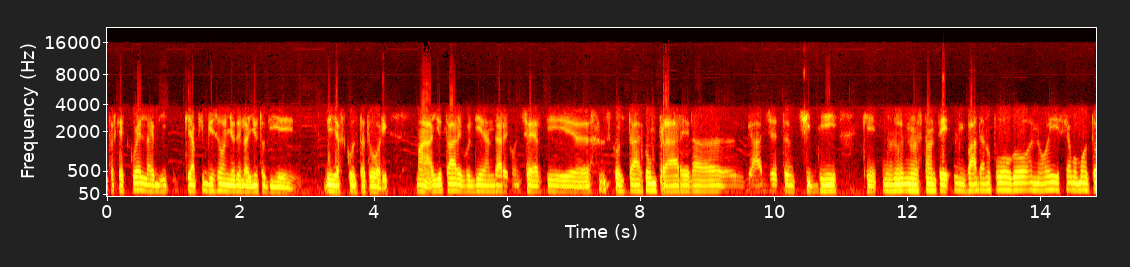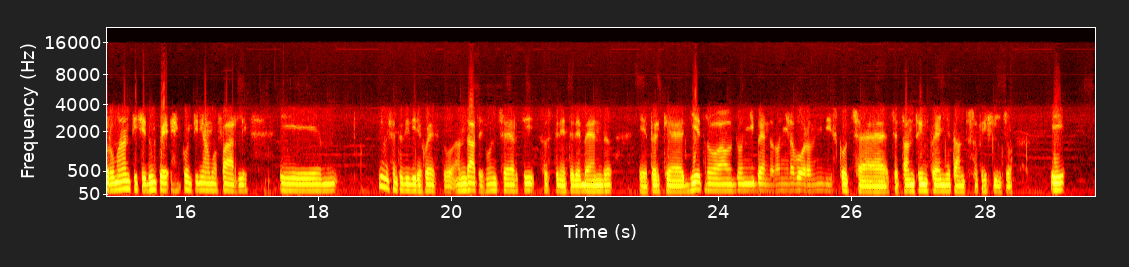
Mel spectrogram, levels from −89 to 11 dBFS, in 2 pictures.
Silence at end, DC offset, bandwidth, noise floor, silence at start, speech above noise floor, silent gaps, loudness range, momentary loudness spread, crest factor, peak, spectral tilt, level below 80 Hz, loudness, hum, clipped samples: 0.5 s; under 0.1%; 15.5 kHz; -42 dBFS; 0.05 s; 29 dB; none; 3 LU; 8 LU; 12 dB; 0 dBFS; -7.5 dB/octave; -50 dBFS; -13 LUFS; none; under 0.1%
